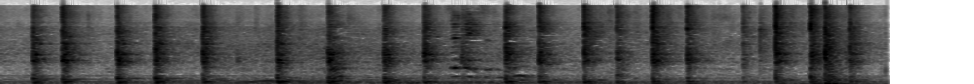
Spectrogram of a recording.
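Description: A ball thumps repeatedly against a bare foot and knee.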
